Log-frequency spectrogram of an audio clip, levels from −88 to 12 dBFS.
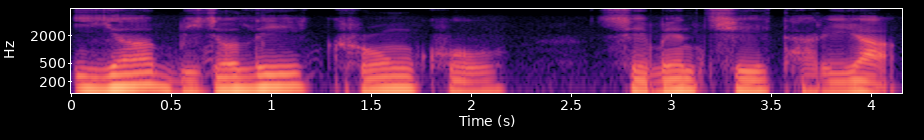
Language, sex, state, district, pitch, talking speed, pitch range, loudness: Garo, male, Meghalaya, West Garo Hills, 120 Hz, 85 wpm, 110-130 Hz, -16 LUFS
